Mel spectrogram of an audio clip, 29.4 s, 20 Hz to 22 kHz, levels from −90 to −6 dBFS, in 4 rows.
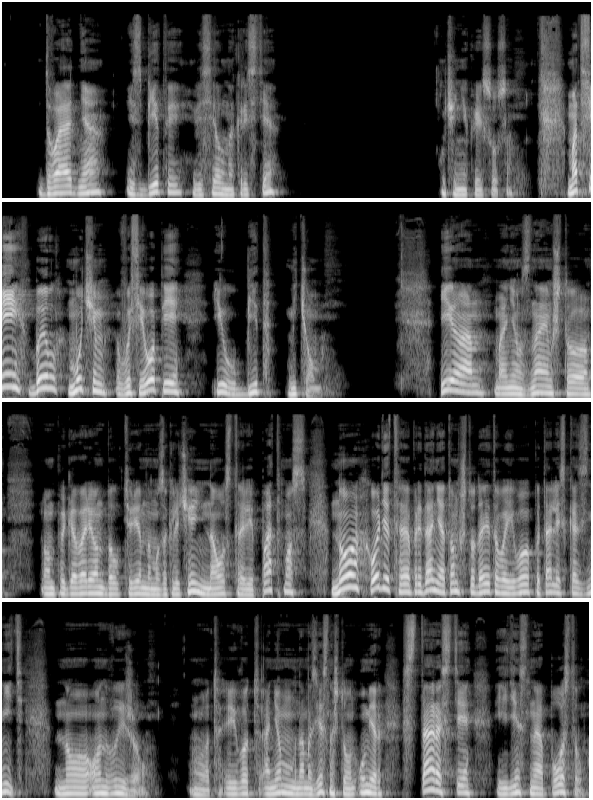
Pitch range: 115-150 Hz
